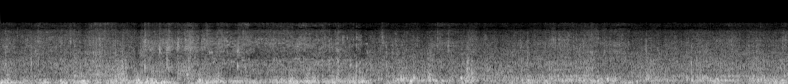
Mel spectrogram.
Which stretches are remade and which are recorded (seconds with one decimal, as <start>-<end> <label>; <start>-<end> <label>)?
0.0-2.1 recorded; 2.1-3.7 remade; 3.7-7.9 recorded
